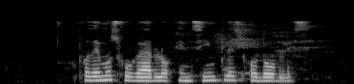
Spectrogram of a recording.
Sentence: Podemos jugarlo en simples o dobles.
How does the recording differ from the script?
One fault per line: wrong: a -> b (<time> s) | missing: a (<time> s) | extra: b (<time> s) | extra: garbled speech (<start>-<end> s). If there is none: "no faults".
no faults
